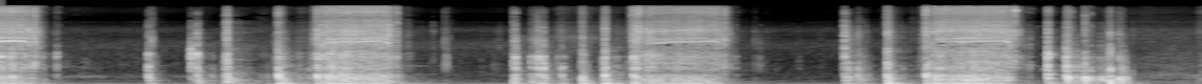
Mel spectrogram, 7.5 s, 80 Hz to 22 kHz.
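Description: Power tool driving out 10mm bolts from the center console of a 2015 Mitsubishi Outlander: loud whirring bursts about a second long, alternating with sharp ratcheting clicks and taps, close up with no talking.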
